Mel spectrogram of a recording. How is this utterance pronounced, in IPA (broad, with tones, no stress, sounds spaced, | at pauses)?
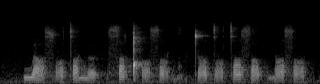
w a˧˩ zˤ u˩˧ tˤ u˧ ŋ ʌ˧˩ | sˤ i˥ ǃʰ ɯ˩˧ sˤ e˧ ɡ o˧ ɡ tʷ i˨˥ dˤ o˩˧ tˤ e˥ sˤ ɛ˧˩ p ŋ a˥ sˤ ʌ˧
